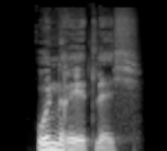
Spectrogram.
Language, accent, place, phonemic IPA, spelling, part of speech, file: German, Germany, Berlin, /ˈʊnˌʁeːtlɪç/, unredlich, adjective, De-unredlich.ogg
- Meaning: dishonest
